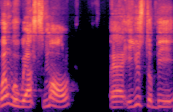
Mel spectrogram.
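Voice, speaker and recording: With ordinary pitch variation, a man talks at a moderate speed in a high register. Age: 60s. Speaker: business executive. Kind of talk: interview.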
